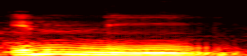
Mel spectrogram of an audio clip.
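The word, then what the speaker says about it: إني: Nah, qiraat hafaz di sini bacanya inni. Maka jangan kita baca innani di sini.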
